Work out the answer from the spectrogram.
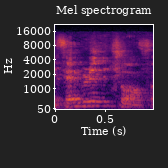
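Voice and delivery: normal talking voice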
